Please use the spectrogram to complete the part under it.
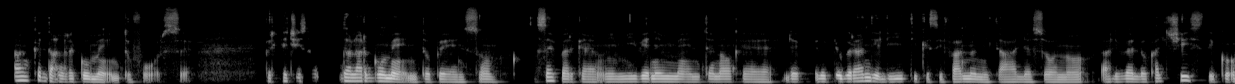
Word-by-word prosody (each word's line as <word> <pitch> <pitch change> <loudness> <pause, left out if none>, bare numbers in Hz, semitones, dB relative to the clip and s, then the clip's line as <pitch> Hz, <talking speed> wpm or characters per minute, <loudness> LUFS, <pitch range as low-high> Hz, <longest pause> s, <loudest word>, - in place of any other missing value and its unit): Anche 190 +1 +2
dall'argomento 130 - +1
forse, 115 - -9 0.7
perché - - -5
ci - - -6
so - - -11 0.2
dall'argomento 150 -6 +4
penso. 120 0 -3 0.2
Sai 175 0 +1
perché 125 -5 -2 0.2
mi 125 0 0
mi 130 +1 +1
viene 130 0 +4
in 130 0 +4
mente, 120 0 -1
no, 125 0 +1
che 120 -1 -4
le 125 +1 -3
le 135 +1 +1
più 140 0 +3
grandi 145 0 +4
liti 130 +2 -1
che 125 - -8
si 115 0 -6
fanno 125 +2 +2
in 120 - +1
Italia 115 +1 -3
sono 115 0 -2
a - - -3
livello 125 0 0
calcistico 185 +8 -2
125 Hz, 150 wpm, -24 LUFS, 120-135 Hz, 0.7 s, dall'argomento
